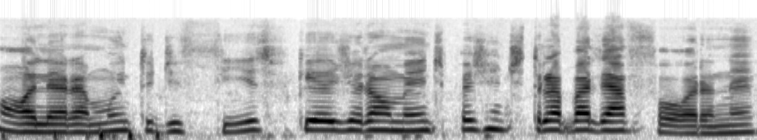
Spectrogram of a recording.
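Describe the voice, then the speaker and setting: A woman speaks at medium pitch and a moderate pace with fairly even intonation. Noticeable background noise runs underneath. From rural Brazil. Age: 60s. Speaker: adult literacy student. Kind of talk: interview.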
